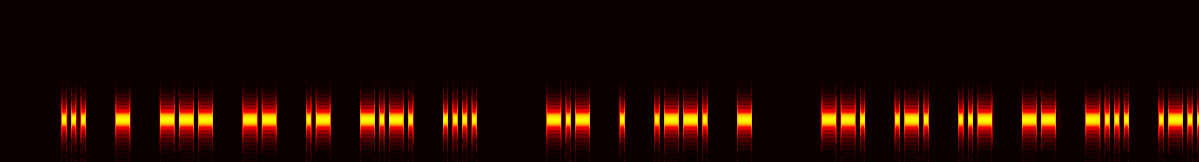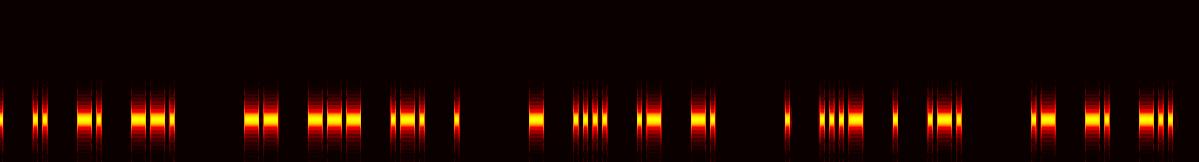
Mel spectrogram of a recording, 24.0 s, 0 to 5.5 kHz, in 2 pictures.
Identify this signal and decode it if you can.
Morse code, heard as a keyed tone, about 25 wpm, spaced as for 18 wpm, 700 Hz. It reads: STOMACH KEPT GRUMBLING MORE THAN EVER AND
